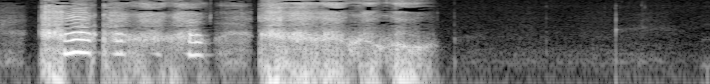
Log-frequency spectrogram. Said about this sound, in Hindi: बाहर आकर झिलमिल ने देखा कि दो बिल्लियां आपस में झगड़ा कर रही थी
